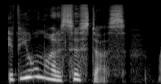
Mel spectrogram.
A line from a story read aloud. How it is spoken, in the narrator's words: went on calmly but determinedly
